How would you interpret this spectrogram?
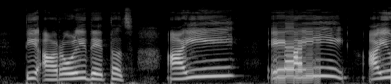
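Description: From 2.72 to 3.20 s the speech collapses into robotic sound from repeated short buffers. For about half a second the voice becomes a rigid, metallic buzz fixed at 100 Hz, loosely following the syllables. The likely cause is audio arriving too seldom, with the playback side looping the last 10 ms block to fill the gap. Most of the real signal in that stretch is skipped rather than delayed.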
